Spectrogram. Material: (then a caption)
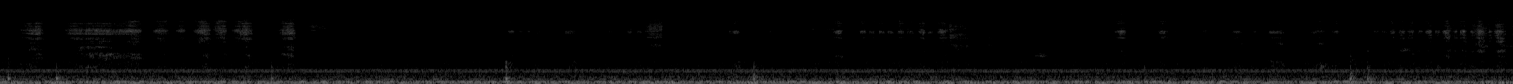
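Graphite, paper. A yellow-and-black graphite pencil, held at the fingertips, is dragged in shading strokes across a single large sheet of white drawing paper lying flat on a wooden table. Bursts of bright, dry scratching rise and fall with each stroke over a steady low hum and a faint constant tone.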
